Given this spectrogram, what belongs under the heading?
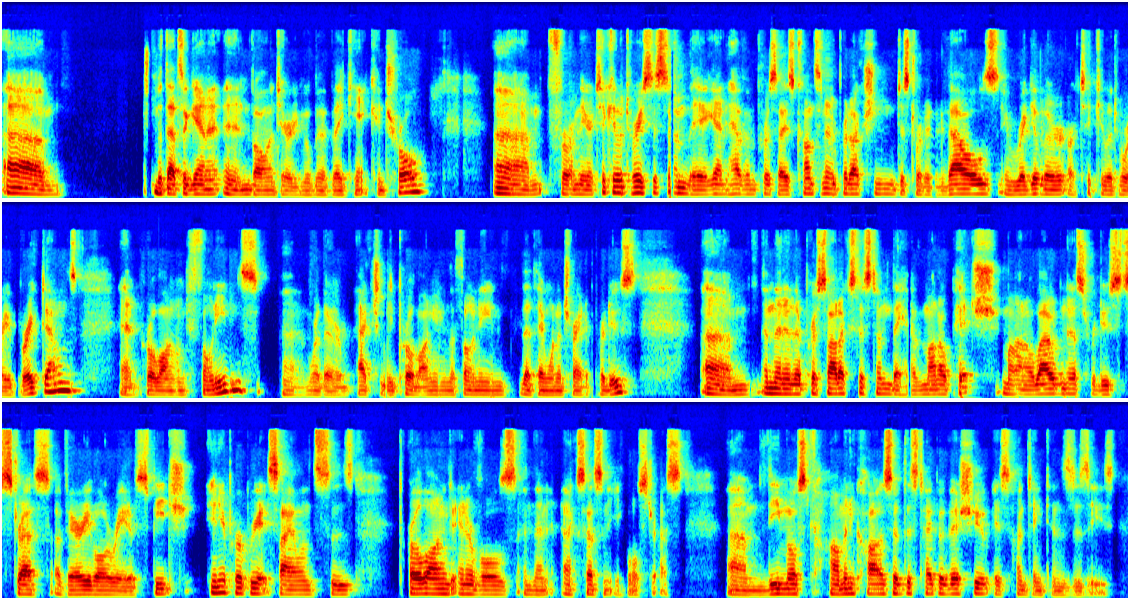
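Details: Adult male speaker; normal speech.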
